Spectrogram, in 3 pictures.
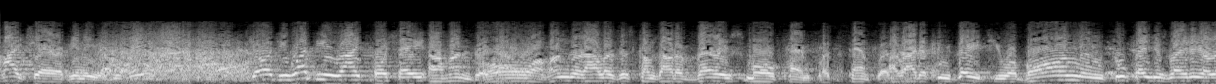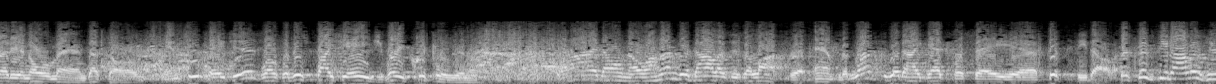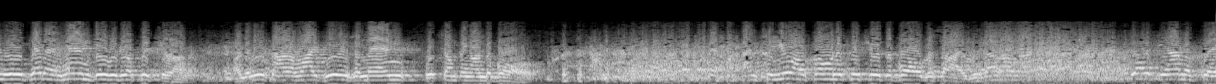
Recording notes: Audio is a bit overdriven. I checked other sources, and it’s the same mushy quality no matter where I look.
